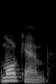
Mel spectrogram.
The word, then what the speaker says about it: Morecambe: I thought it's Morecambe. Yeah, it's Morecambe. Morecambe is how they say it. You and your English pronunciations, bro.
